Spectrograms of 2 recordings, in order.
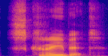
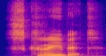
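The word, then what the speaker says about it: scribit: a little troublesome because the long version is pronounced just like the letter e the short version though rhymes with sit a good practice word is screebit which means he or she writes screebit one note about this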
